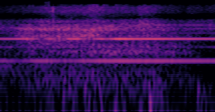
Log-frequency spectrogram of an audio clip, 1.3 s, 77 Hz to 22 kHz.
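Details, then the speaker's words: 1994 Chevy 1500 with a throttle-body 350 V8, key on after replacing the fuel pump and refitting the tank; thin steady high whine with no stutter as the new electric fuel pump primes the system normally. "oh it's homing you can definitely hear it yeah the prime that thing up"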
